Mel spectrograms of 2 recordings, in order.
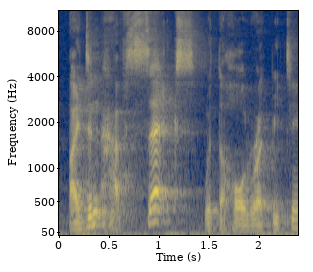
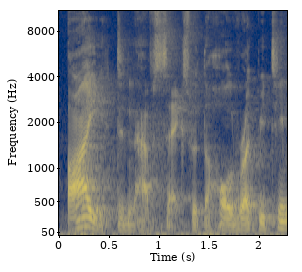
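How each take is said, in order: First: The stress falls on the word sex. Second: The stress falls on the word I. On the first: Something else was done instead. "implies you didn't have sex, but maybe you did something else" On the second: Someone else did it. "implies that you didn't, but somebody else did"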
